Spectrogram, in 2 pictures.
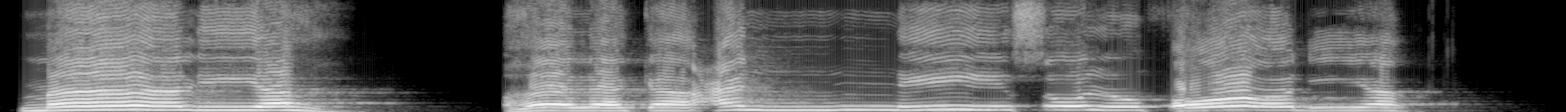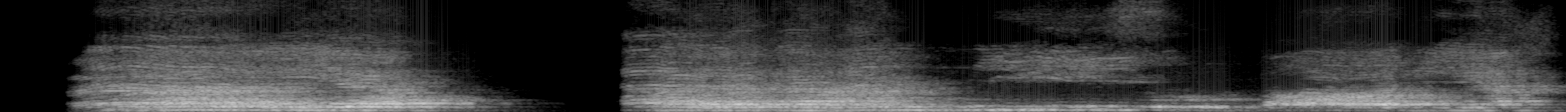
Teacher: Lepas bunyi begitu, puan-puan tahan nafas 2 second. Tahan nafas 2 second, itulah yang dia katakan sakta. Lepas tu sambunglah halaka anni sultaniyah.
